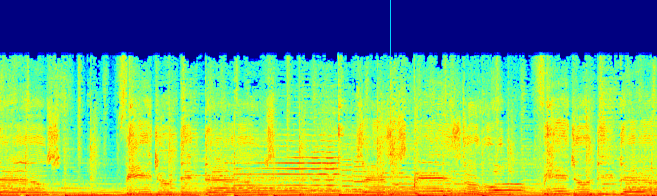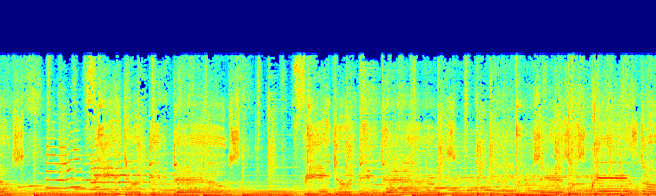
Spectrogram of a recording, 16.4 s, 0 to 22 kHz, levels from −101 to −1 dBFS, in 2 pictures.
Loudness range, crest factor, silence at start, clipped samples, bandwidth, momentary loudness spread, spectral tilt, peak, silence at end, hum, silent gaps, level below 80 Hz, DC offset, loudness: 2 LU; 14 dB; 0 s; under 0.1%; 16.5 kHz; 3 LU; -4 dB/octave; 0 dBFS; 0 s; none; none; -24 dBFS; under 0.1%; -15 LUFS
